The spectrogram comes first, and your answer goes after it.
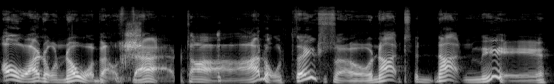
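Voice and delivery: lightly voiced awkward man backing off; mock hesitant reply. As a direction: drag out a flustered no.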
